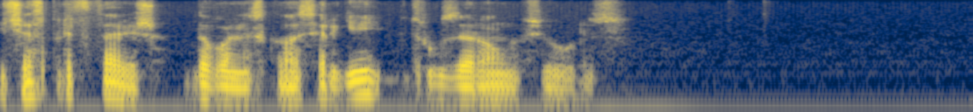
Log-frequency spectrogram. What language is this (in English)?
Russian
